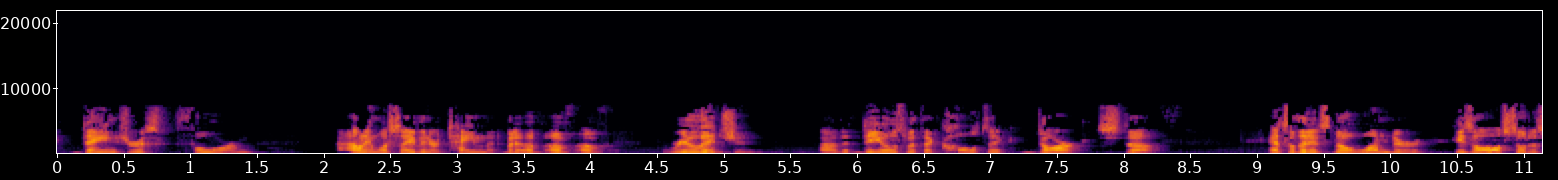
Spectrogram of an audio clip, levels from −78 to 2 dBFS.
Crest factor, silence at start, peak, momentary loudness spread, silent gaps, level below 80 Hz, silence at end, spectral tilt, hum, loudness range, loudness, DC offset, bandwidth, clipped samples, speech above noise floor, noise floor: 22 dB; 0.15 s; -2 dBFS; 12 LU; 1.89-2.09 s; -72 dBFS; 0 s; -1 dB/octave; none; 2 LU; -22 LUFS; under 0.1%; 7.6 kHz; under 0.1%; 43 dB; -67 dBFS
